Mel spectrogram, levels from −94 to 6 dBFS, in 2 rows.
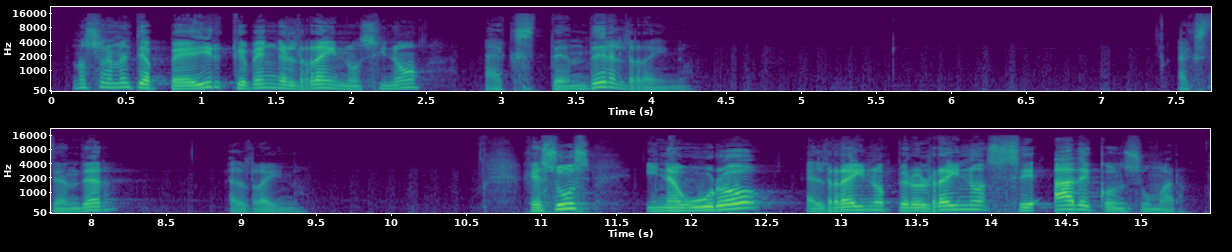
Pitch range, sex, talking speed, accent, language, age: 130-190 Hz, male, 110 wpm, Argentinian, Spanish, 50-69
